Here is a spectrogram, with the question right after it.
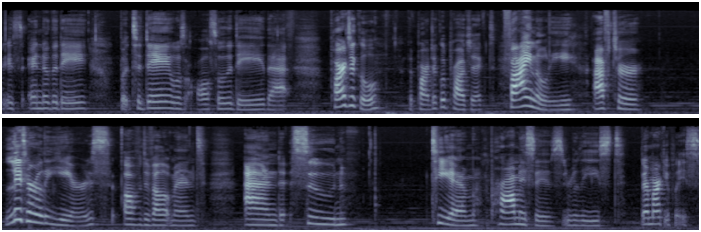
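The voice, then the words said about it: Tired-sounding voice. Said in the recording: “tired ... you can even hear it in my voice, how tired I am”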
